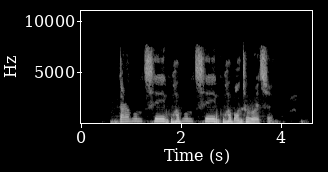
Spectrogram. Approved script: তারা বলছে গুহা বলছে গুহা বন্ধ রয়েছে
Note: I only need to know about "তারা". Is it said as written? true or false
true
